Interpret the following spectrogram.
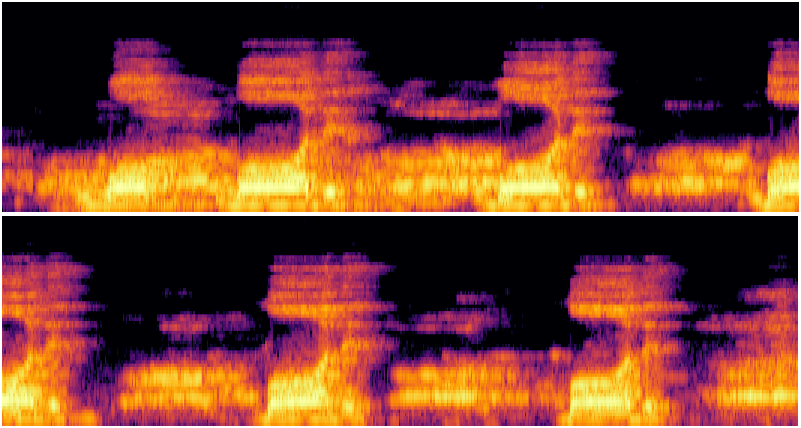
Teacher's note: एक तरफ की जबान के किनारे को ले लीजिए, ये जो साइड है, और उसको बिल्कुल उसके ऊपर, ऊपर वाले जो दाढ़ हैं उनकी जड़ से लगाइए।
